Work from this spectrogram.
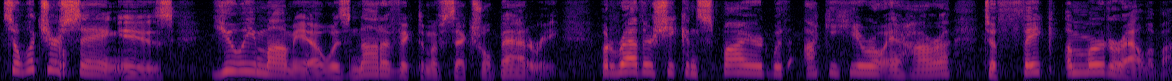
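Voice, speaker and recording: A game prosecutor whose fairly high voice rises and falls with lively, sarcastic emphasis. He talks down to the defense with haughty condescension. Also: moderate pace, few pauses, a little hiss or hum. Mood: condescending.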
